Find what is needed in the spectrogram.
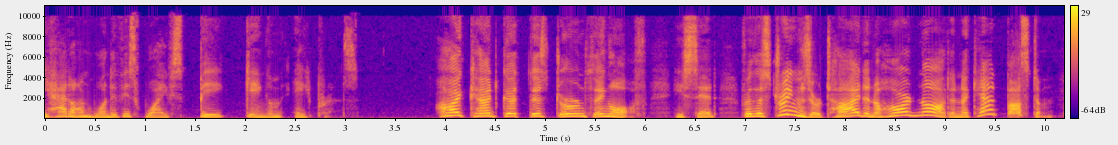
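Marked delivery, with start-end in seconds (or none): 3.9-6.0 higher, slow, exasperated complaint; strained, frustrated man's voice; flustered husband. A narrator's reading. Flustered man stuck in apron. 6.9-10.1 raised, exasperated explanation; lightly voiced frustrated man; flustered husband. A narrator's reading.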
